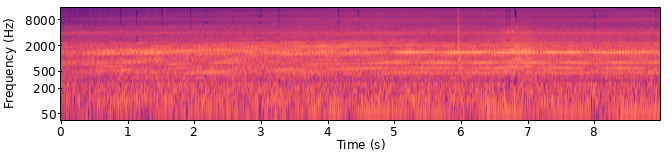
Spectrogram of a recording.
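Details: IBM PC AT 5170 with battery-leak board damage, hard disk: steady high whine with stacked tones drifting up and faint ticks; spindle bearing suspected, drive later failed to spin up fully.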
